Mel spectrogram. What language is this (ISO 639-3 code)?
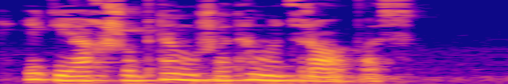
kat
